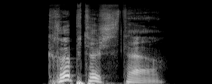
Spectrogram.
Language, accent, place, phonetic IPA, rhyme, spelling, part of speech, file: German, Germany, Berlin, [ˈkʁʏptɪʃstɐ], -ʏptɪʃstɐ, kryptischster, adjective, De-kryptischster.ogg
- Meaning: inflection of kryptisch: 1. strong/mixed nominative masculine singular superlative degree 2. strong genitive/dative feminine singular superlative degree 3. strong genitive plural superlative degree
